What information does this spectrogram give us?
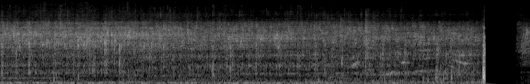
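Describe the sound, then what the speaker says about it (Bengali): Cauliflower fries in white oil in a pan on a clay stove, a steady continuous crackling hiss with occasional stirring clinks, ending in a sudden cut. "ফুলকপিটা ভেজে নিচ্ছে সাদা তেলে"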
